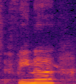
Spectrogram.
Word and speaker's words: Finna: Okay, so the first book I have is Fina. I used to pronounce it as Finna, but that's because I'm black, but it's actually Fina.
